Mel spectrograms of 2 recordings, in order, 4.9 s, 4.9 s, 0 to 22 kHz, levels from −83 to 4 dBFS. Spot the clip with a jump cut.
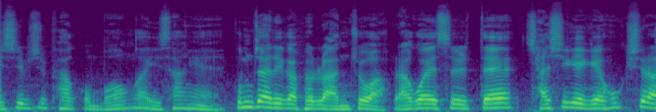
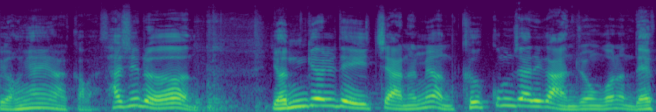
first; 3 cuts; at 1.7 s, 2.9 s, 4.0 s

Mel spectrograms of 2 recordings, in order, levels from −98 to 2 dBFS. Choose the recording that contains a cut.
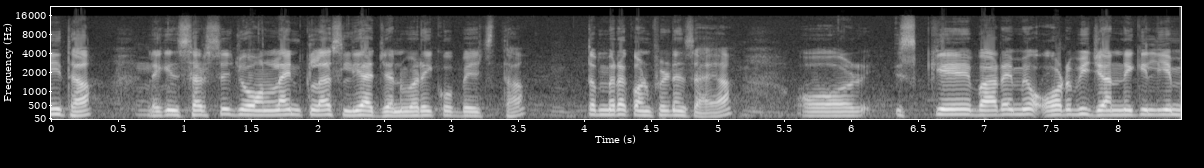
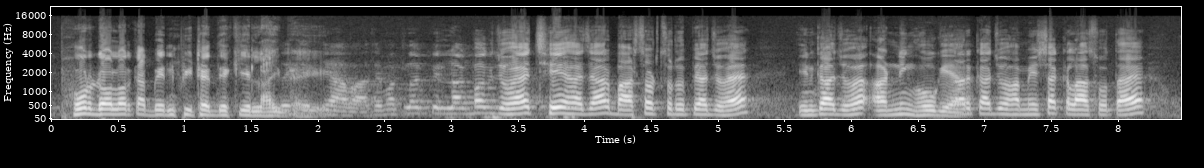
second; 1 cut; at 6.9 s

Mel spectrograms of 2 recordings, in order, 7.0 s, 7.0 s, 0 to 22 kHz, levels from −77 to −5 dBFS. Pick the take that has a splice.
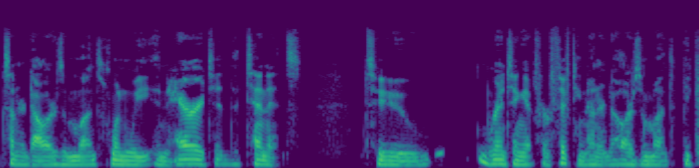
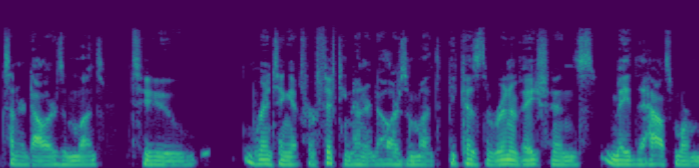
second; 1 cut; at 1.0 s

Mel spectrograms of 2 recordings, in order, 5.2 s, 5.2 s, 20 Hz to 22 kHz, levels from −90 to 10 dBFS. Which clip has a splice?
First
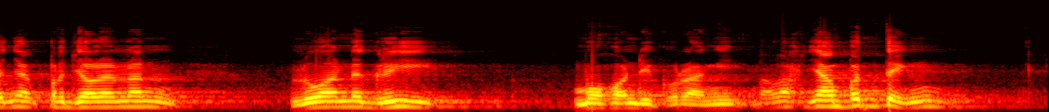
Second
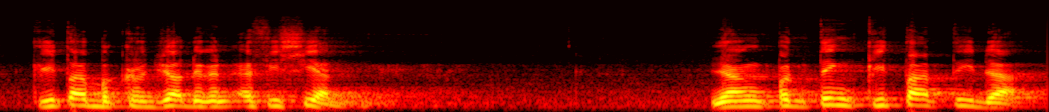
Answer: first; 1 cut; at 4.0 s

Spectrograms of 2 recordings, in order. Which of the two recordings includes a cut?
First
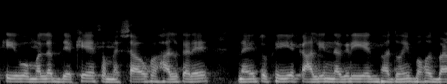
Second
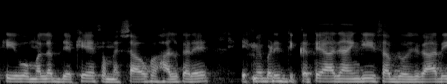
second; 1 cut; at 2.2 s

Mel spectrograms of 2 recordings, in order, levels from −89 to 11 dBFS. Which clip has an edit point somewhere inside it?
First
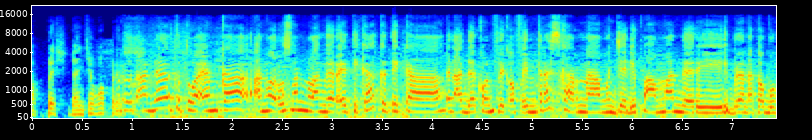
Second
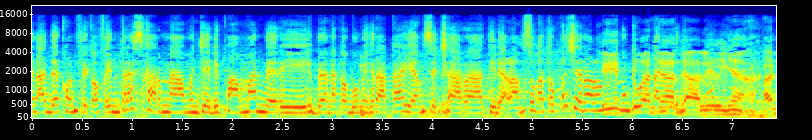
first; 1 cut; at 0.9 s

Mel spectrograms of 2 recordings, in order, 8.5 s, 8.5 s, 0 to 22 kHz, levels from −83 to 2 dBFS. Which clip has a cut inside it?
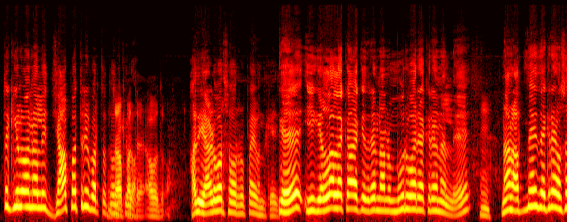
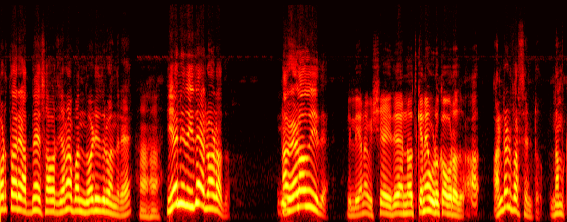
first; 1 cut; at 4.2 s

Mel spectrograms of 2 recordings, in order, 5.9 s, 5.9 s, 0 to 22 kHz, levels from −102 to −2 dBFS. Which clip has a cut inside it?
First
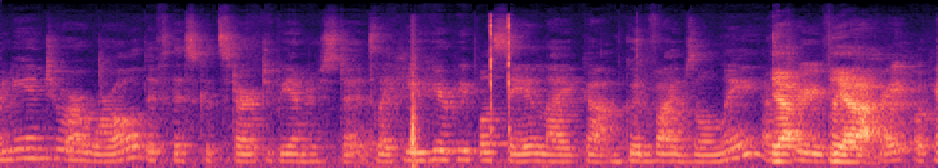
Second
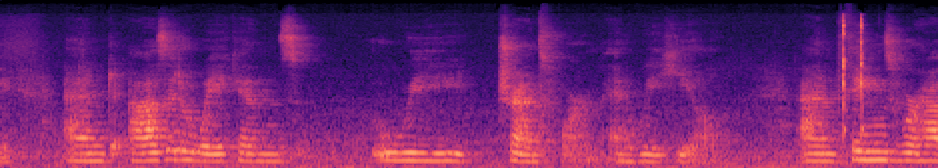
first; 1 cut; at 2.3 s

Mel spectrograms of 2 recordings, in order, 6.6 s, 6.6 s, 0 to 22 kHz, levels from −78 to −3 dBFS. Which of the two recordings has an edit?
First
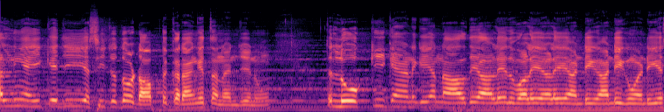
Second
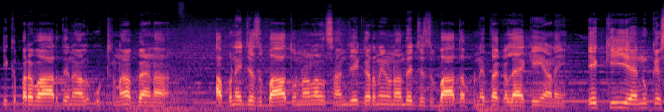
second; 1 cut; at 5.7 s

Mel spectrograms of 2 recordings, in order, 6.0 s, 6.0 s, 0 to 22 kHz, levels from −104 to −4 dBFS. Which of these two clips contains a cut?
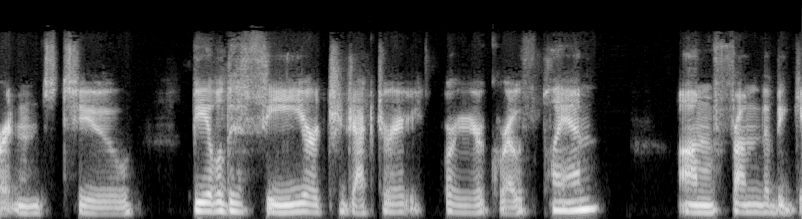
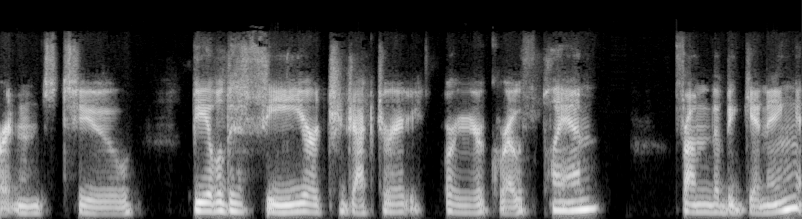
second; 1 cut; at 5.0 s

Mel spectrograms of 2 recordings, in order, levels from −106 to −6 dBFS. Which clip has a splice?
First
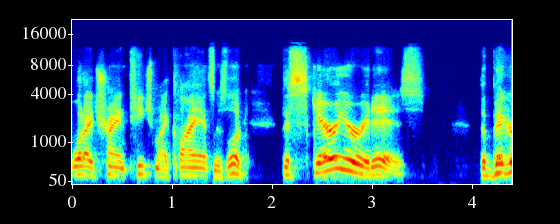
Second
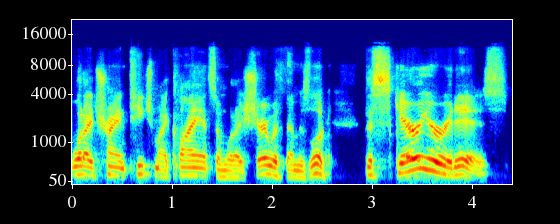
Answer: first; 1 cut; at 1.4 s

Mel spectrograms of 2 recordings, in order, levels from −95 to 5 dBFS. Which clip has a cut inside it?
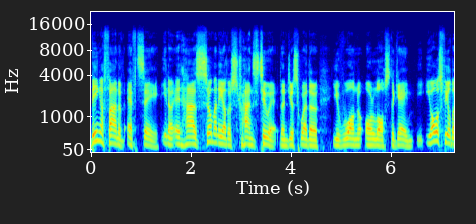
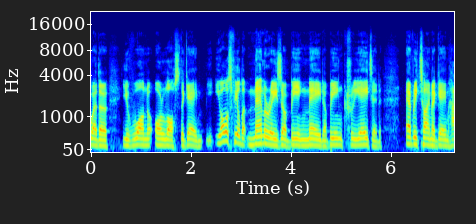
first; 1 cut; at 1.3 s

